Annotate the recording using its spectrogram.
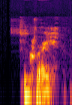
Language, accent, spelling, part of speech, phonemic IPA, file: English, Southern England, sucre, noun, /ˈsuːkɹeɪ/, LL-Q1860 (eng)-sucre.wav
- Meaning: The former currency of Ecuador, divided into 100 centavos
